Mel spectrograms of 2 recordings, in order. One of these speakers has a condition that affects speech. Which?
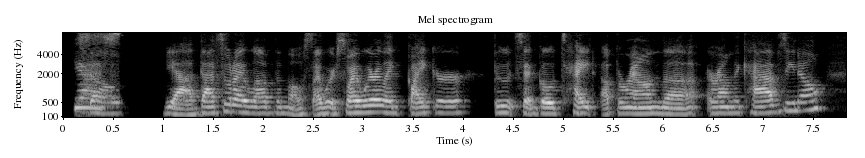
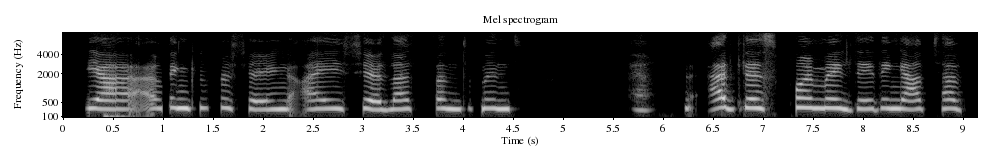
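The second: dystonia; dystonia from infancy, DBS implanted, wheelchair, head shaking, twitching; diagnosed age 10, now 33, on medication; speech impediment, noticed by others at 25.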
